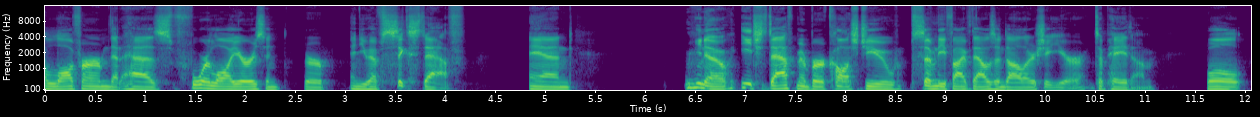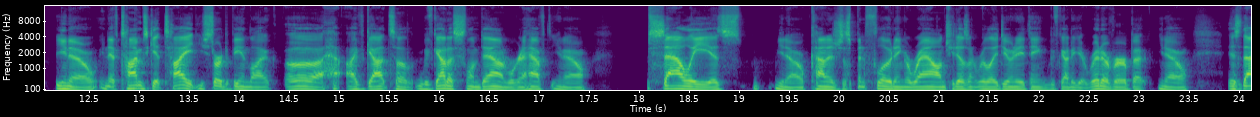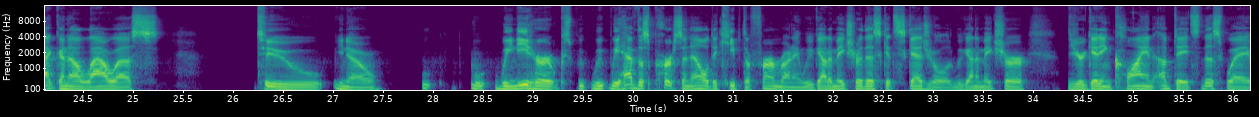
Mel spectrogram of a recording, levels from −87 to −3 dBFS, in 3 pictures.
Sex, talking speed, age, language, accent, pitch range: male, 205 wpm, 30-49, English, American, 105-125 Hz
